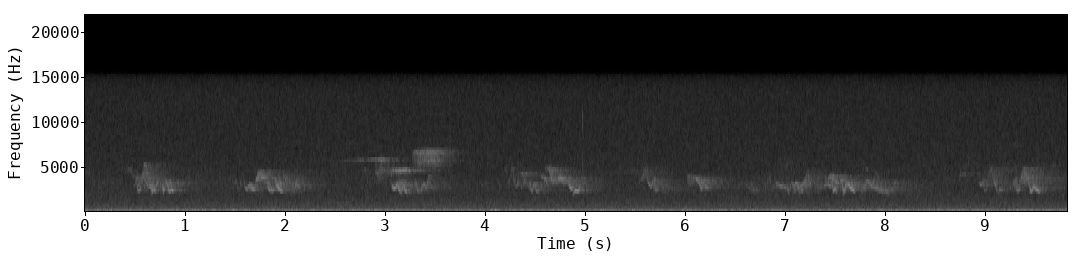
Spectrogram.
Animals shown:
Black-throated Green Warbler (Setophaga virens)
Red-eyed Vireo (Vireo olivaceus)

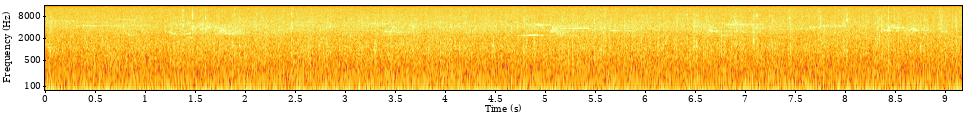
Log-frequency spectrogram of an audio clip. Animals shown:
Red-eyed Vireo (Vireo olivaceus)
Hermit Thrush (Catharus guttatus)
Eastern Wood-Pewee (Contopus virens)
Black-throated Green Warbler (Setophaga virens)

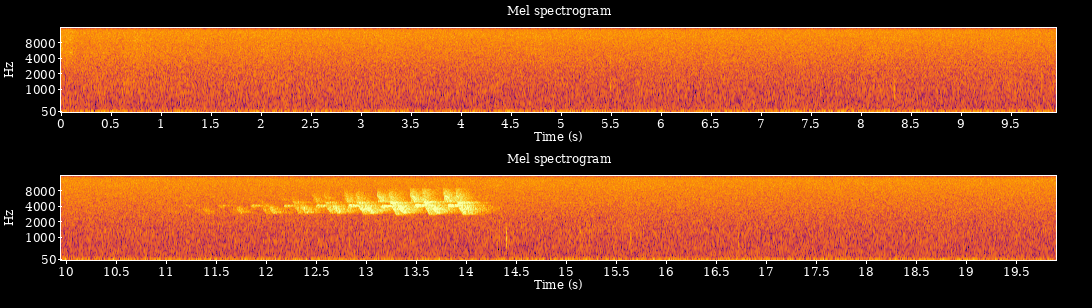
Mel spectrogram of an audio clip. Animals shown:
Ovenbird (Seiurus aurocapilla)

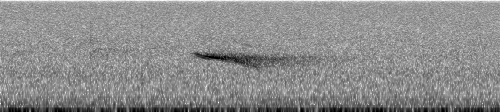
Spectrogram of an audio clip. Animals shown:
Veery (Catharus fuscescens)

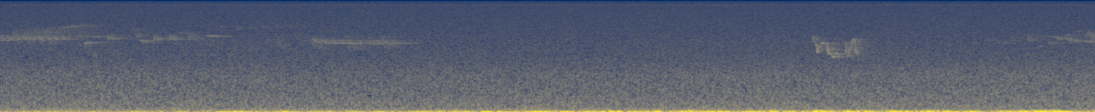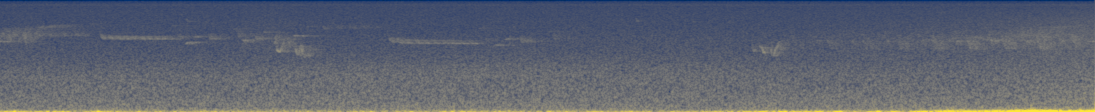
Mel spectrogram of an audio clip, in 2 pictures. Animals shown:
Winter Wren (Troglodytes hiemalis)
Black-throated Blue Warbler (Setophaga caerulescens)
Ovenbird (Seiurus aurocapilla)

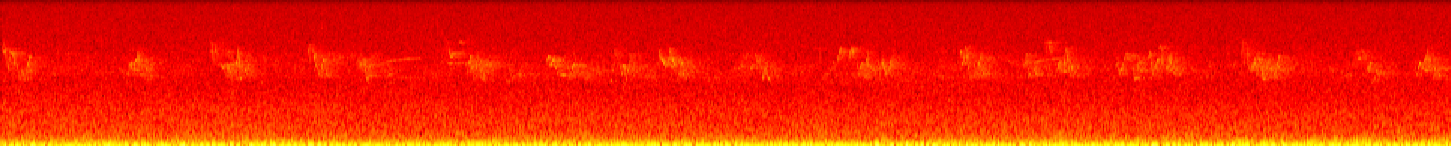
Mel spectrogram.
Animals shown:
Eastern Wood-Pewee (Contopus virens)
Red-eyed Vireo (Vireo olivaceus)

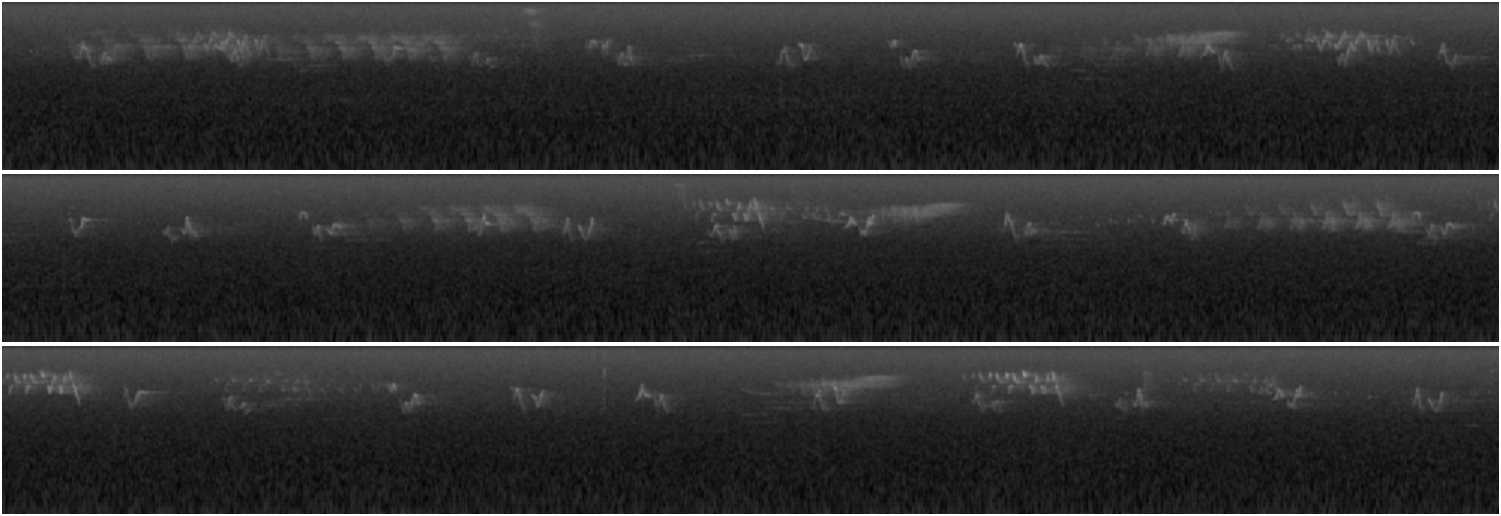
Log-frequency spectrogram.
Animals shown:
Black-throated Blue Warbler (Setophaga caerulescens)
Wood Thrush (Hylocichla mustelina)
Ovenbird (Seiurus aurocapilla)
Chestnut-sided Warbler (Setophaga pensylvanica)
Red-eyed Vireo (Vireo olivaceus)

